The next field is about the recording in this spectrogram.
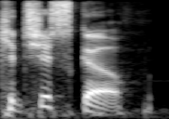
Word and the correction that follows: Klitschko: Yeah, her boyfriend, Ukrainian heavyweight boxer, a big, big name, Vladimir Klitschko. – Oh, I've heard of him. He's when you say it right.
